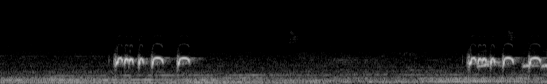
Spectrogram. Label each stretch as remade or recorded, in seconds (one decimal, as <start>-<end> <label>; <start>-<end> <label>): 0.0-5.5 recorded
